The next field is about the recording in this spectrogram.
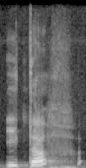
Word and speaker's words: Etaf: ma räägin sellest, mida mul kaasas ei ole esimesena, et ähm, ma lugesin Etaf Rumi, eh, siis Naine pole mees, ma loodan, et ma hääldasin autori nime õigesti, ma vaatasin, et ingliskeelses meedias on küll öeldud ka ITAF, aga lähtusin eesti keele hääldusest.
